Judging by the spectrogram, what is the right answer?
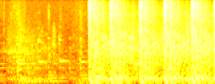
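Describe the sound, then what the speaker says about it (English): Toxic bullets fired from a gun in the video game Ark Primal Fear: after a quieter stretch of background ambience, a run of loud, close shots bursts out in quick succession. "We'll find out in a second when I shoot it."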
